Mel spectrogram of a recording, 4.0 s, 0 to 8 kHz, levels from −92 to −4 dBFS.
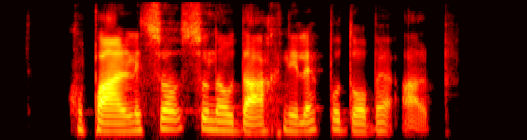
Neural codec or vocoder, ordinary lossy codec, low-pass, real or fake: autoencoder, 48 kHz, 128 numbers a frame, DAC-VAE, trained on Japanese speech; none; 7.2 kHz; fake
